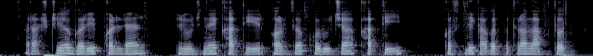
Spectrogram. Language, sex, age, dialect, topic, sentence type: Marathi, male, 25-30, Southern Konkan, banking, question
